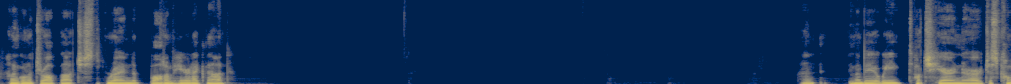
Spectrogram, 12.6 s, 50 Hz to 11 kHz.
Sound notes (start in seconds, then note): 6.4 silence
